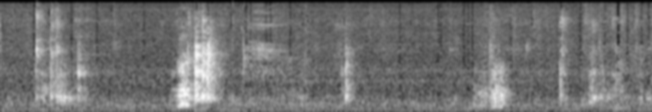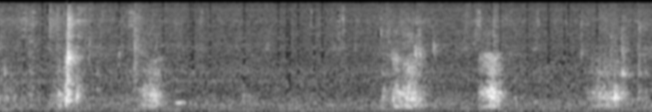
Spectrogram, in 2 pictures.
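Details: Corgis, small dogs, giving short yelping barks in bursts roughly every one to two seconds, with some clattering indoors between calls.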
